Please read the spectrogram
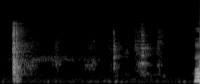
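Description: Plastic graded-card slabs being handled on a desk: a sharp knock just after the start, then a few light clicks about a second in.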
